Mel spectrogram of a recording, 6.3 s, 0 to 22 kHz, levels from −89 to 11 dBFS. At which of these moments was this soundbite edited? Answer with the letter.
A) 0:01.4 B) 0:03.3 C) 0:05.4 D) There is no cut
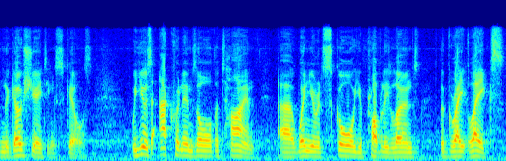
A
